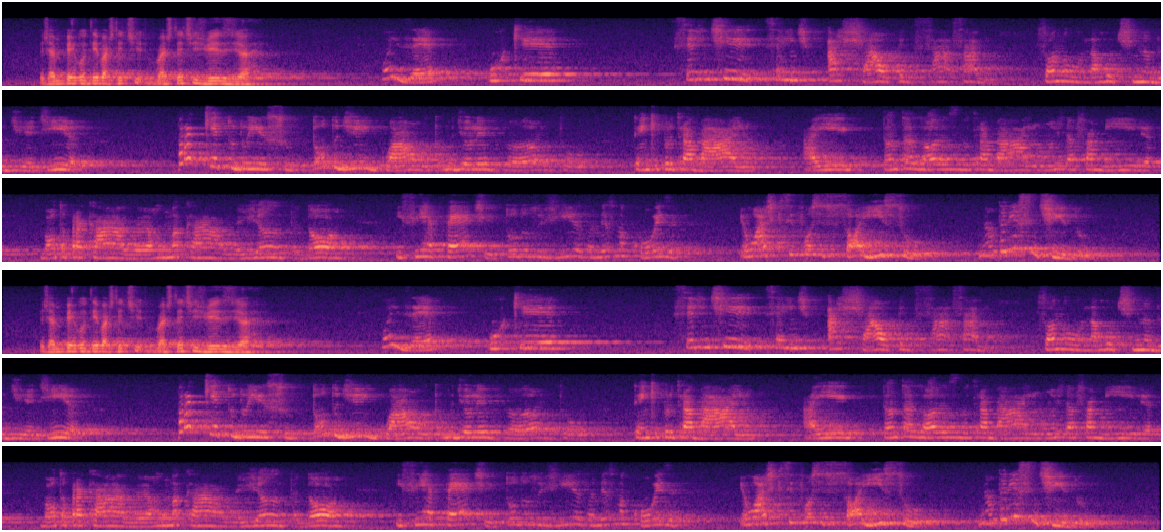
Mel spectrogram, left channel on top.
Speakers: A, in the centre; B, on the right.
A: Eu já me perguntei bastante, bastantes vezes já.
B: Pois é, porque se a gente se a gente achar ou pensar, sabe, só no, na rotina do dia a dia Pra que tudo isso? Todo dia é igual, todo dia eu levanto, tenho que ir pro trabalho, aí tantas horas no trabalho, longe da família, volta pra casa, arruma a casa, janta, dorme, e se repete todos os dias a mesma coisa. Eu acho que se fosse só isso, não teria sentido.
